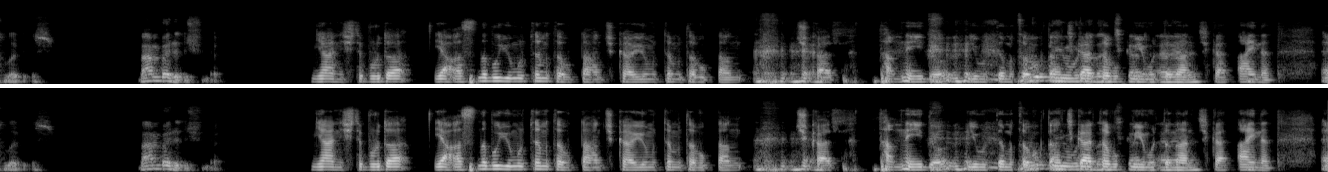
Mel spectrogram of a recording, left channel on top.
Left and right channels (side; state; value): both; normal; correlation 0.52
